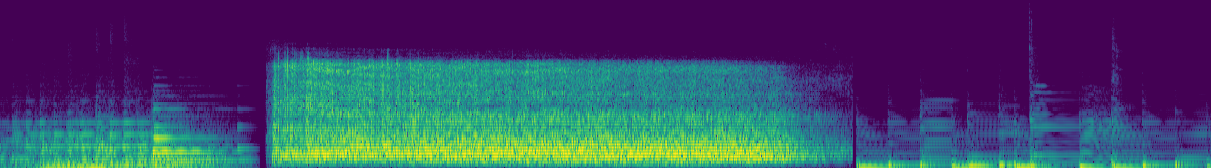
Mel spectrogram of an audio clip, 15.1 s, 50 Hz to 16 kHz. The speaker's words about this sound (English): That was the sound of yesterday's successful test firing of the SpaceX Booster 7 at the Boca Chica SpaceX facility, well, near me here in South Texas.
